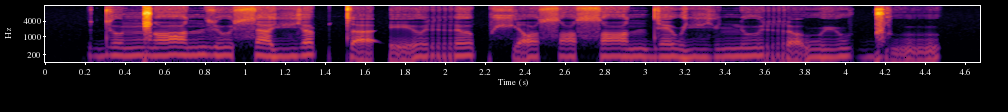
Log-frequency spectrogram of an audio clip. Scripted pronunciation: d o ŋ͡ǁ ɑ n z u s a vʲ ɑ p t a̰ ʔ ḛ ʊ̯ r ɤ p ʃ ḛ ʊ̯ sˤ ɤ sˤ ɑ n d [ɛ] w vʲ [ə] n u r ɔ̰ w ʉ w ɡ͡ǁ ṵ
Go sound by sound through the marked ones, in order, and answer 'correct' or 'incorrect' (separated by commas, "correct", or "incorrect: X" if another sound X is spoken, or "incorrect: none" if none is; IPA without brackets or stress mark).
correct, incorrect: ʉ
